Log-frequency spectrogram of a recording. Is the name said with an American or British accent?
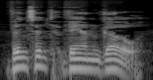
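American. It is said with an American accent.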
